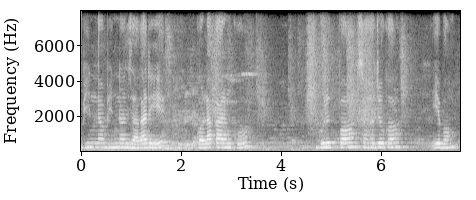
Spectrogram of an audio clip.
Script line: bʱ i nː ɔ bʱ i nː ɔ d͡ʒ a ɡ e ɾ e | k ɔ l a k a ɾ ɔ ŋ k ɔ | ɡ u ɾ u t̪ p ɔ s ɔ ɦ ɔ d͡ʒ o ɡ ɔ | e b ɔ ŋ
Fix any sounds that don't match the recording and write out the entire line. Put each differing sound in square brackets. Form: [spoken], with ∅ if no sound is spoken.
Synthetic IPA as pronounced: bʱ i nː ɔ bʱ i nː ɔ d͡ʒ a ɡ [a] ɾ e | k ɔ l a k a ɾ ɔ ŋ k [u] | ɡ u ɾ u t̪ p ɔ s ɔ ɦ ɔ d͡ʒ o ɡ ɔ | e b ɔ ŋ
